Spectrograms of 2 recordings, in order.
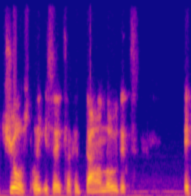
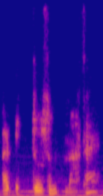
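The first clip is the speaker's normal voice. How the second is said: slow, much softer, gently reassuring; kindest voice; 11 dB quieter than usual. Retold or imitated. Telling herself it doesn't matter, slow soft kindness. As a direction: soothe yourself, slow and soft. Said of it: "in the kindest voice".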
